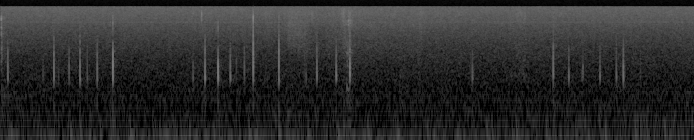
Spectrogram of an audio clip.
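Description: A thin, solid, flat pink silicone nail art mat lying on a table is tapped gently with long coffin-shaped press-on nails and the fingertips of both hands. The result is a scattered run of quiet, short, dry clicks with a mid-pitched tick and almost no ring, set against a faint low background rumble.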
